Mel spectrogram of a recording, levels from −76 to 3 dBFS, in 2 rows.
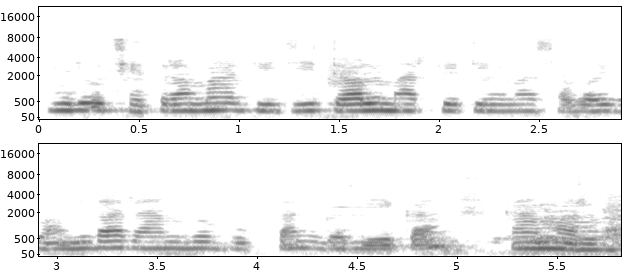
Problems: constant background noise, continuous background conversations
